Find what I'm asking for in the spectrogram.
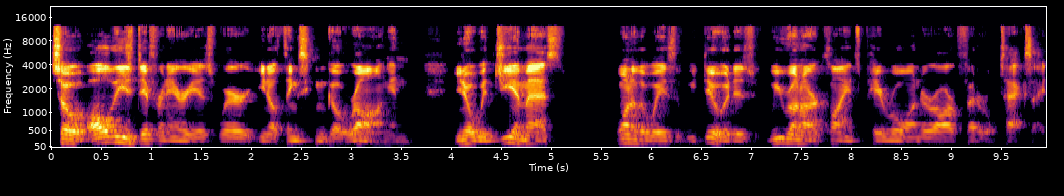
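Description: Using a normal speaking voice with an American accent, a man at a fairly low pitch talks at a moderate pace with ordinary pitch variation and big swings in loudness. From US Midwest, Cleveland, Ohio. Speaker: sales manager. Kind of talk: interview.

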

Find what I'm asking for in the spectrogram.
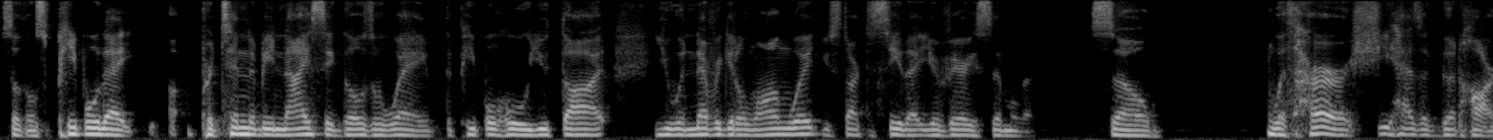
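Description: A man in a Baltimore accent, medium-pitched, at a moderate pace, with a dark, mellow tone. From Baltimore, US. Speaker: reality competition contestant. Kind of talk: casual chat. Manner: animated, jokey.

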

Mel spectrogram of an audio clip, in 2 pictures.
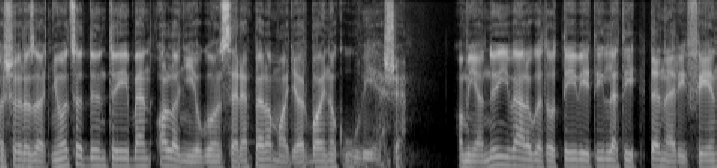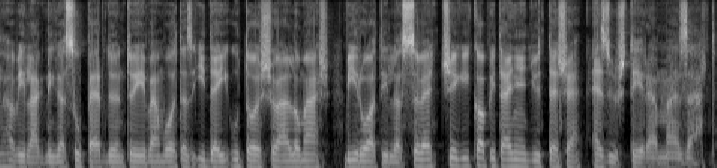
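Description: A normal speaking voice comes at a fairly quick pace with fairly even intonation and very even loudness. The sound is dry and close, with no echo. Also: man, medium pitch for a man. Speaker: radio sports editor. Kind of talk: news reading.

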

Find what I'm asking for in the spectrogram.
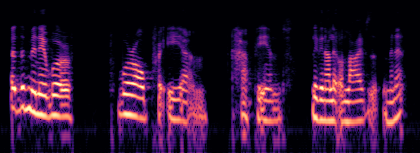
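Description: Fairly quick and fairly low-pitched, a woman speaks with an English accent and vocal fry, in a dry, close sound with no echo. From England. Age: 30s. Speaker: bereaved mother. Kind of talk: interview.

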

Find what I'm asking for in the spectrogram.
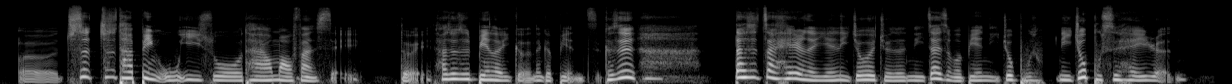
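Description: A woman with a medium pitch speaks at a moderate pace in a dark, mellow tone, her pitch swinging very widely. The recording is very clean and silent in the background, with a dry, close sound and no echo. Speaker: podcast co-host. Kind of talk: casual chat.

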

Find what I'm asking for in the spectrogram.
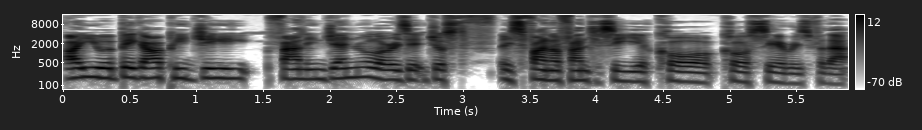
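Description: Speaking at a fairly quick pace with a British accent, the voice shows ordinary pitch variation. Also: man, fairly high pitch for a man. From Britain. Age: 30s. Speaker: podcast host. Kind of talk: casual chat interview. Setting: remote call across time zones.

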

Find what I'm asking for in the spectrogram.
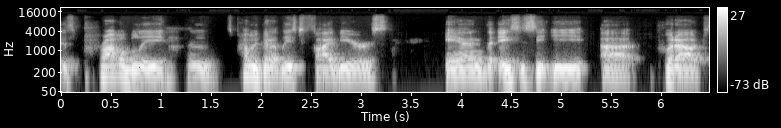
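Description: This man speaks with an American accent. His pitch is very deep and low. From Illinois, US Midwest. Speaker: chamber of commerce executive. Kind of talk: interview conversation. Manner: halting with fillers and repetitions.

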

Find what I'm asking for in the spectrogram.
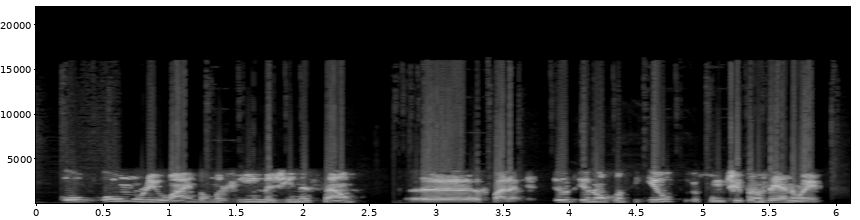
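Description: At a moderate pace, a man speaks in a high voice with ordinary pitch variation and very even loudness. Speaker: software technologist. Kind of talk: casual discussion. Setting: live audio social room, recorded.

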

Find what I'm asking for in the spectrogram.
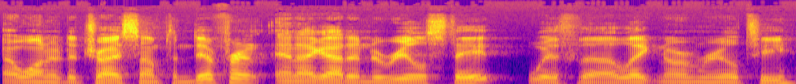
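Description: A man with a normal speaking voice talks in an American accent against a quiet background. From Wisconsin. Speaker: land trust development associate. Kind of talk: casual chat. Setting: studio.

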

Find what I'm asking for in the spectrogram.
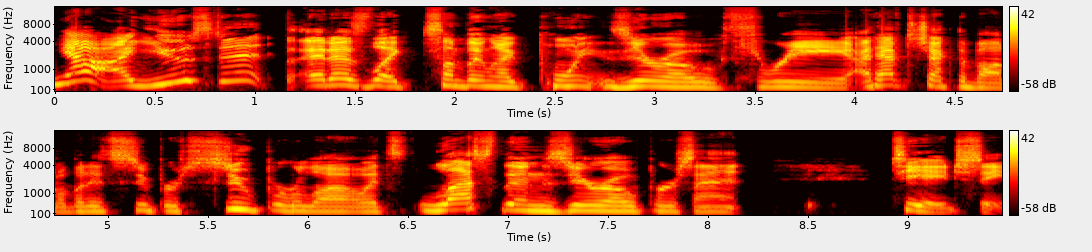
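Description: Recorded dry and close with no echo, a woman's voice comes across with a bright, sharp tone. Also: medium pitch for a woman, ordinary pitch variation, fairly slow pace. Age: 40s. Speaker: podcast host and author. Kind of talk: casual chat.

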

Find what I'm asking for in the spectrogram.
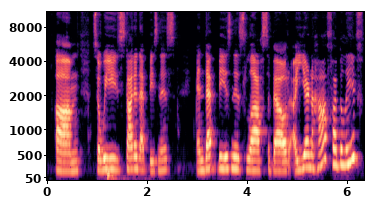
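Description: In a Portuguese accent, a woman with a medium pitch and a bright, sharp tone talks at a moderate pace with ordinary pitch variation on a very clean recording with a silent background. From Brazil. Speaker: online business owner. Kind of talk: interview.

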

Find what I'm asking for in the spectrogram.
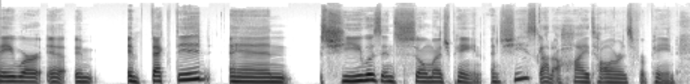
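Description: A woman's ordinary speaking voice at medium pitch, fairly slow with lively intonation, in a dry, close sound with no echo. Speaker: podcast co-host. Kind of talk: casual banter between co-hosts.

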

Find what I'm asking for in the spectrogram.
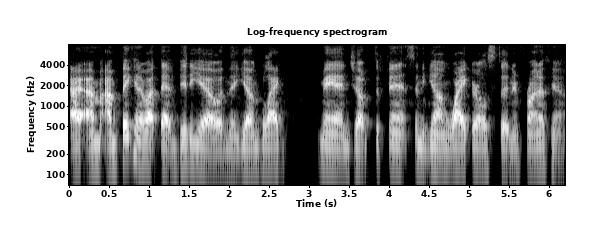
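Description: A man's normal speaking voice, medium in pitch, with an American accent and fairly even intonation. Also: moderate pace. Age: 40s. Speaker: diversity and hiring consultant. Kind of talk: live webinar discussion. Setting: online live stream.

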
